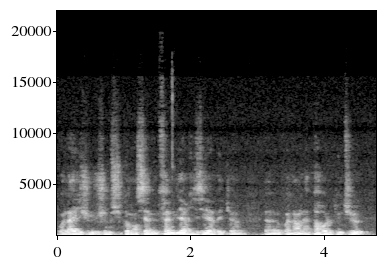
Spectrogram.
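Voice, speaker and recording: Amid noticeable background noise and audible room echo, a man with a fairly low pitch talks at a fairly quick pace in a monotone, flat intonation. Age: 20s. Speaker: church member giving testimony. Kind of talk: testimony. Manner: halting, many filler words.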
